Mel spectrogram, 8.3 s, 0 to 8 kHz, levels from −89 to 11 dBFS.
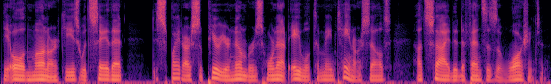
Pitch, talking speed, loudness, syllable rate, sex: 100 Hz, 150 wpm, -20 LUFS, 5.3 syllables/s, male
